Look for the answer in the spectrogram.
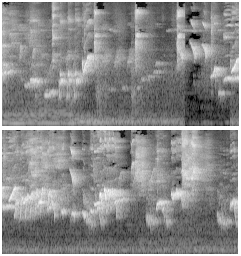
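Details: Lure song of a white-rumped shama meant to coax a reluctant bird into singing; rich, fast-changing whistles, trills and chattering notes pour out continuously, with a short pause near the middle and a faint low hum beneath.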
